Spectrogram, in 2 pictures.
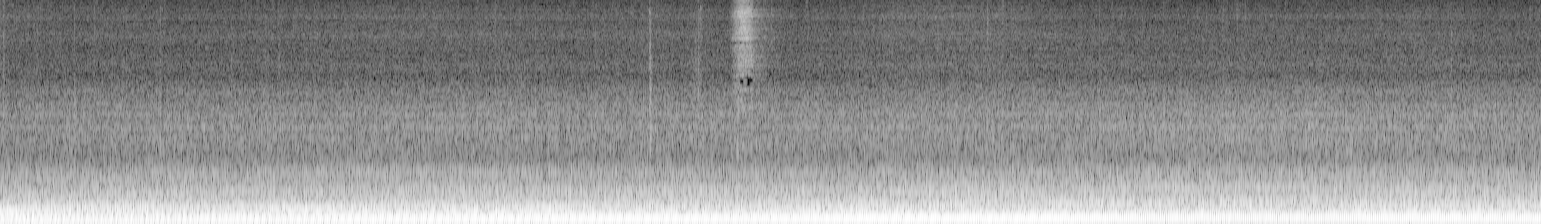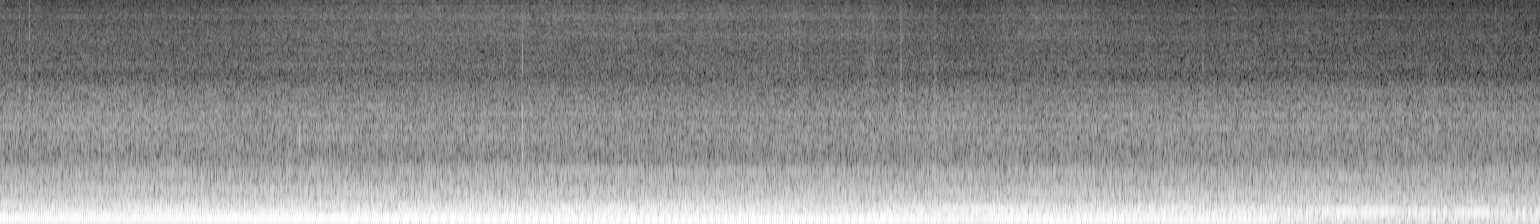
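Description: Ford Ranger pickup driving at steady road speed, heard from inside the cab as a steady low engine and road drone. There is one brief click about seven seconds in, and the drone eases off near the end.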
